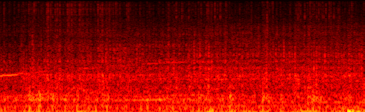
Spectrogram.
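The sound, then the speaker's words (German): The small electric motor of an electric scooter whirs faintly as it pulls away, beneath a dense, steady rattling and jostling of its wheels rolling over rough cobblestones. The sound is continuous, with a brief sharper bump near the end. “Beim Anfahren surrt es leise, später überwiegen die Rüttelgeräusche vom Kopfsteinpflaster.”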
